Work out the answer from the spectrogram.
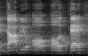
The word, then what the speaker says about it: wood: Por exemplo, a palavra madeira no inglês, que é W-O-O-D, se pronuncia wood.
